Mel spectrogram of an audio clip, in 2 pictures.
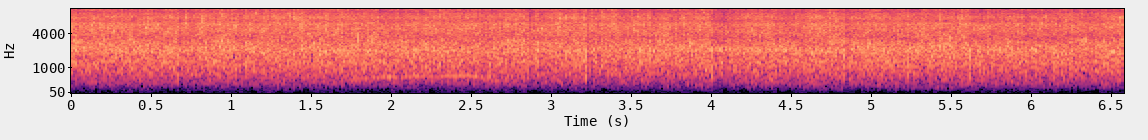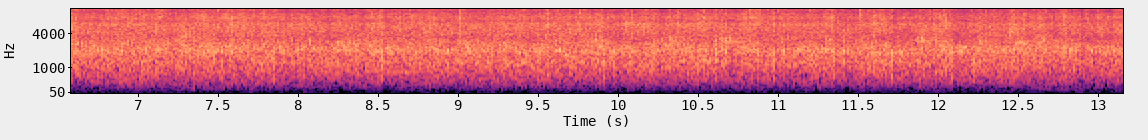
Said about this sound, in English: So that concludes Wales's first ever debate on the concept of God. Can we have a round of applause for our two speakers?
